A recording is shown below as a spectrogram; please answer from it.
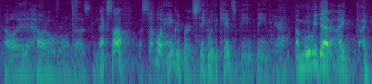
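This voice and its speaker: A man hosting a casual round-table discussion, animated as he introduces topics. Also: medium pitch, fairly quick, soft background music. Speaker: host.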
